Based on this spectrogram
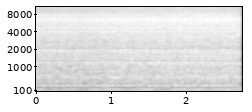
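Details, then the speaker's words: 2001 Ford Mustang 3.8 Essex V6 after replacing all six fuel injectors for P0171 lean bank 1 code and sluggishness: steady low idle, slight vibration, idling smoother than the previously shaky engine. "A little bit of a vibration there. It is idling smoother."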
